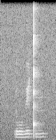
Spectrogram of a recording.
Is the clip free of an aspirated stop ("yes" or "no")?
yes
